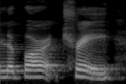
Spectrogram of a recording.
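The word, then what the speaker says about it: laboratory: word love bar Tori five syllables but we don't say like that we say labora tree words with T o ry on them we're not saying Tori like the political party we leave it so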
